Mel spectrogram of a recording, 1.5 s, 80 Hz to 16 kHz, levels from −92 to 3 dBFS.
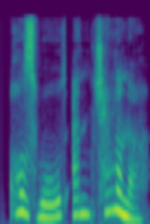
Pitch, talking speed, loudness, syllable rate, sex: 240 Hz, 120 wpm, -18 LUFS, 4.8 syllables/s, female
